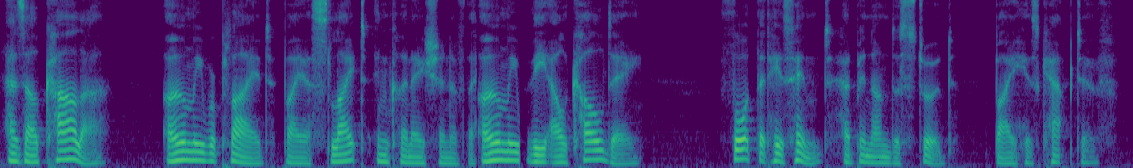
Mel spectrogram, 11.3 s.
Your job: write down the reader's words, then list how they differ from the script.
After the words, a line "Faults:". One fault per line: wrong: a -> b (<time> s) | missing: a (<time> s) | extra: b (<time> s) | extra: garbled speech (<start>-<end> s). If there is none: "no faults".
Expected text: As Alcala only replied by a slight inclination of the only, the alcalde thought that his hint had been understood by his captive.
As Alcala only replied by a slight inclination of the only, the alcalde thought that his hint had been understood by his captive.
Faults:
no faults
